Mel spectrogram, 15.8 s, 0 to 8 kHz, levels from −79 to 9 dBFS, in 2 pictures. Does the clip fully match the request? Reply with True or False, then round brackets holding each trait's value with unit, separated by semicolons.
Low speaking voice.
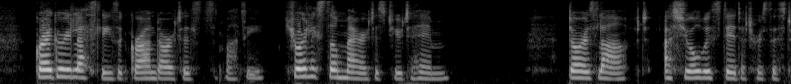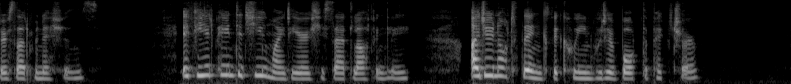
False (220 Hz)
